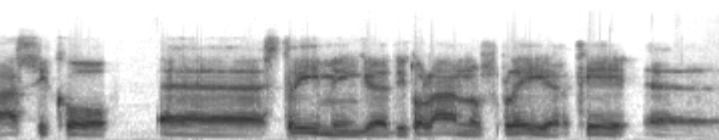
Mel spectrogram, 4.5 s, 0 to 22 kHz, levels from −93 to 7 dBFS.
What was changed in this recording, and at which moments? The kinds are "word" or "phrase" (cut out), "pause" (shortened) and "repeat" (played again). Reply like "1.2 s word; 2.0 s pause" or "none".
2.6 s word; 3.1 s word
